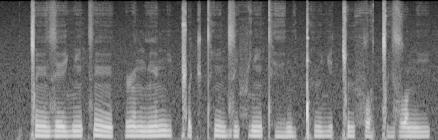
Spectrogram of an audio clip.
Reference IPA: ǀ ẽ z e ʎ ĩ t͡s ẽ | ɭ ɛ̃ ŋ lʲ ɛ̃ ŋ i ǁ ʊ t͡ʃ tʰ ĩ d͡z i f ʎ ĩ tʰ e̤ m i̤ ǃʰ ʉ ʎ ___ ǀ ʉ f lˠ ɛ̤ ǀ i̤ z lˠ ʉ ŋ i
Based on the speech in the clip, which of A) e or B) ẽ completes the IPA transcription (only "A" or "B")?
A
